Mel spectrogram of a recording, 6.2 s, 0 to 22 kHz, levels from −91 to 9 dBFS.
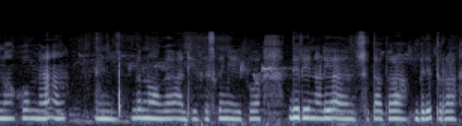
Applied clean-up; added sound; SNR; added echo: none; none; none; none.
